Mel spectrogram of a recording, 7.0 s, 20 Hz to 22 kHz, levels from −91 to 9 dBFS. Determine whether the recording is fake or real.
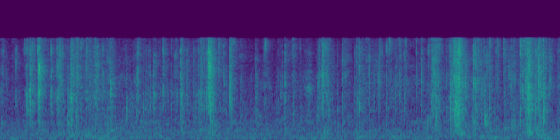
fake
